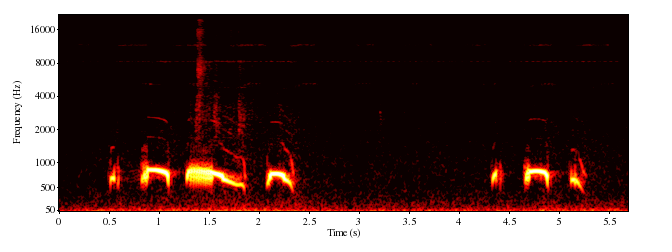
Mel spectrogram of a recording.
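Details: Big-voiced tekukur, a spotted dove, repeats its cooing phrase twice: a short coo, a long coo sliding downward and a final rounded note, then after a silence a quicker three-note version.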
